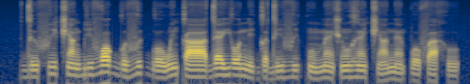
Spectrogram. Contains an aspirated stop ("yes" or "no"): no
